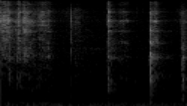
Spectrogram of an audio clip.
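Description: A butter knife spreads frosting on an old-fashioned butter cake with added chocolate, making quiet scraping strokes and a few light metallic taps close by, with no voices.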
